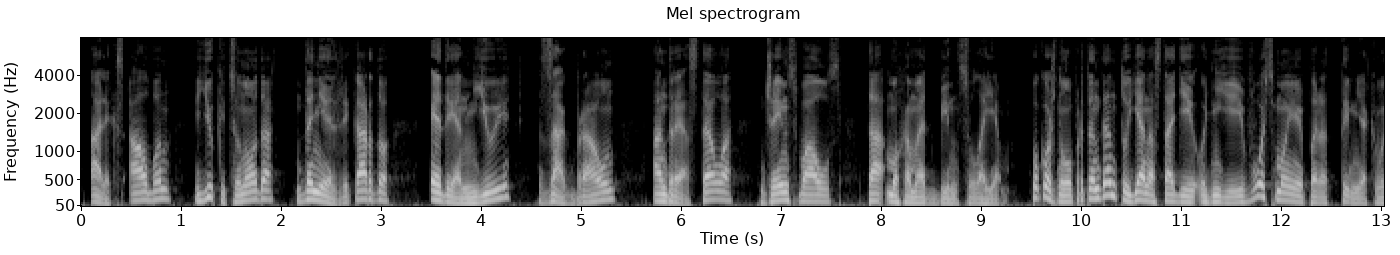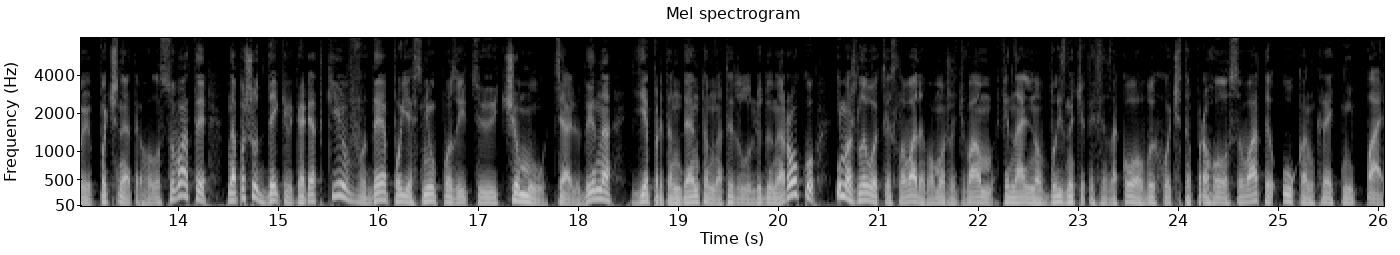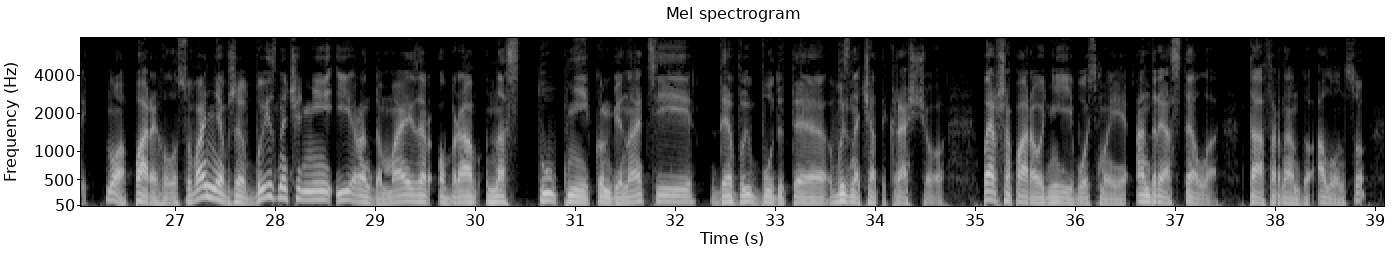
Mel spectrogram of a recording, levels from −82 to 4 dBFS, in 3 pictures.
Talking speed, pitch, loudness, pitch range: 135 wpm, 105 Hz, -23 LUFS, 90-125 Hz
